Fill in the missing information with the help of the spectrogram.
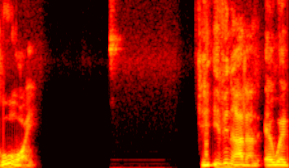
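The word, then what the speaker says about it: Hohoe: The correct pronunciation, Hohoi.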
